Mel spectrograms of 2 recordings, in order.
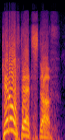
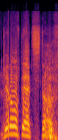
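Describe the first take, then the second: First: Slow, higher sitcom dad scolding; goofy clueless sitcom voice. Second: Slow sitcom dad scolding; hammed-up slow sitcom dad line; goofy clueless sitcom voice. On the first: Retold or imitated. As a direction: stretch it like a TV dad. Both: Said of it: "sounded like a sitcom dad".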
